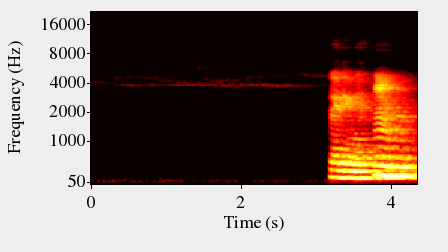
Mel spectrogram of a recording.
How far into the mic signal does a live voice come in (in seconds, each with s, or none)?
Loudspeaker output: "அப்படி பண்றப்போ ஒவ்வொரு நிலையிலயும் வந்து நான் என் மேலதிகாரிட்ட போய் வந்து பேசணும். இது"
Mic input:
3.2 s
